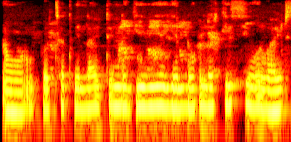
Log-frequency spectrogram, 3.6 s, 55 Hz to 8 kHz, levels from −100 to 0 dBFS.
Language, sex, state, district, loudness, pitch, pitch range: Rajasthani, female, Rajasthan, Nagaur, -17 LUFS, 185 Hz, 180-190 Hz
